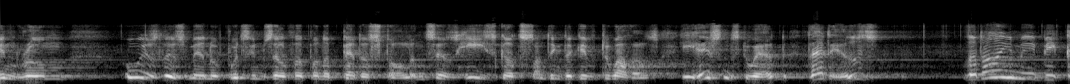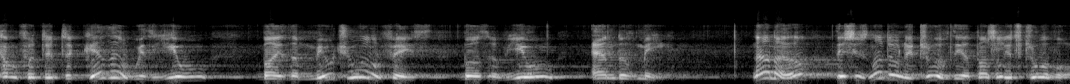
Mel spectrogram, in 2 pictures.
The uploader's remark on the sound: Preached this sermon at a Baptist Church in Ohio. It was broadcasted on radio and made into an album.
